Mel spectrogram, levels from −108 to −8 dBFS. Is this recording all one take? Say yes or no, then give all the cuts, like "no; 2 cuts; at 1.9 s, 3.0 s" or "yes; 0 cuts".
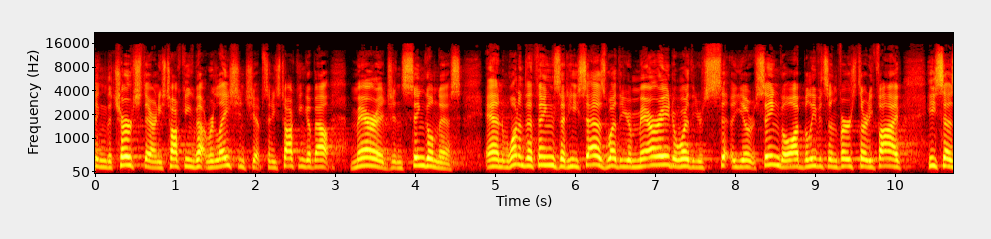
yes; 0 cuts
